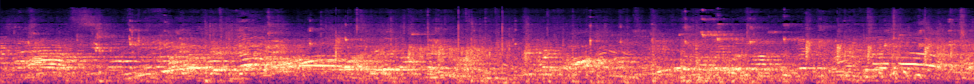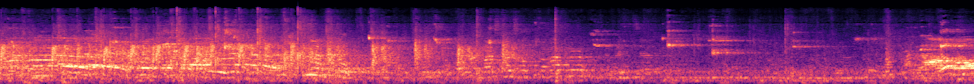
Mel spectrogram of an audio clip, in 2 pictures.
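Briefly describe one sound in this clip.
A ball thuds as it bounces on the floor.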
